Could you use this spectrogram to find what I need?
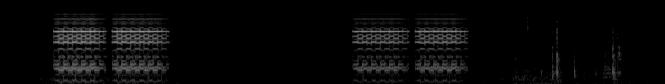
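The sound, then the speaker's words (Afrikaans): A telephone rings after a call is placed on a phone: two bright, trilling double rings separated by a pause, followed by a few faint, brief knocks and clicks. “Ek bel op my phone.”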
